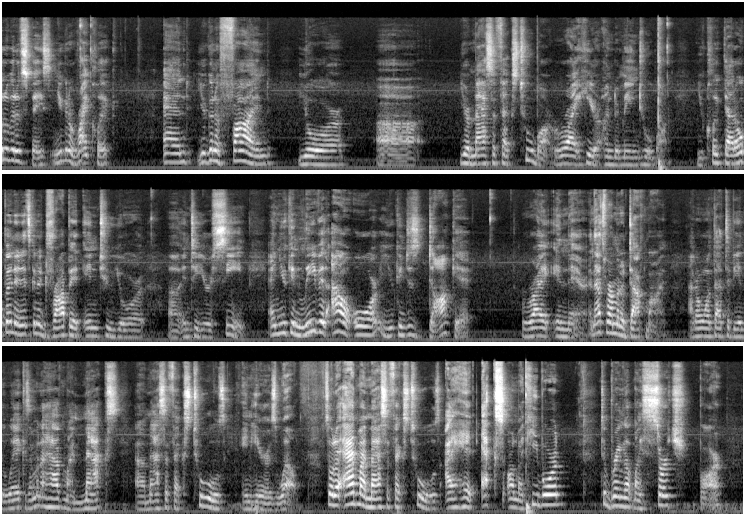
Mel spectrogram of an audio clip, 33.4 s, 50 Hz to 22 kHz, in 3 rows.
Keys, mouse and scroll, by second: 1.1 right click, 9.8 click, 13.4-18.4 drag, 30.1 x.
